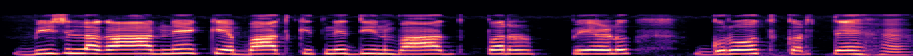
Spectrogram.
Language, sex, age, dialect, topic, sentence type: Magahi, male, 18-24, Western, agriculture, question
